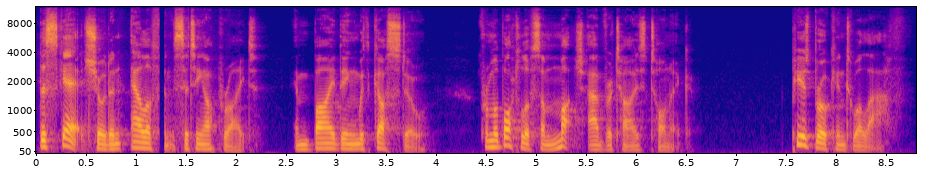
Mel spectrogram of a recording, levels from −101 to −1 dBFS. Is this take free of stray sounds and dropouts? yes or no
no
